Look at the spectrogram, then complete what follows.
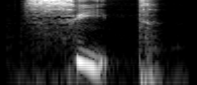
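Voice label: "seat", English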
